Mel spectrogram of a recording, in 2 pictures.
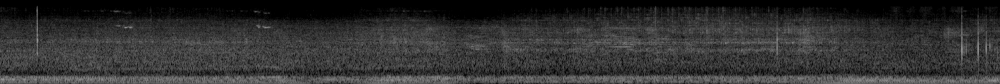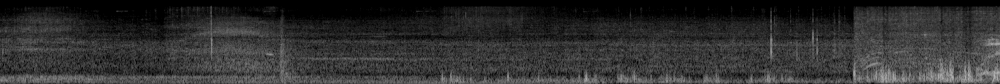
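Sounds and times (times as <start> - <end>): car engine idling: 0.0 - 20.0
sharp clicks: 9.4 - 10.2.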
